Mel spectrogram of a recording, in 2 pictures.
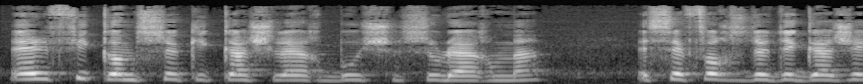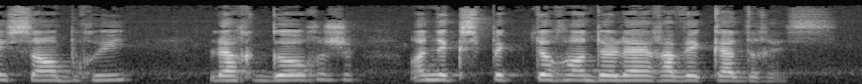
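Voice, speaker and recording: A woman narrating a classic short story with expressive, measured storytelling. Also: fairly high pitch. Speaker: reader. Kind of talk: scripted literary narration.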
